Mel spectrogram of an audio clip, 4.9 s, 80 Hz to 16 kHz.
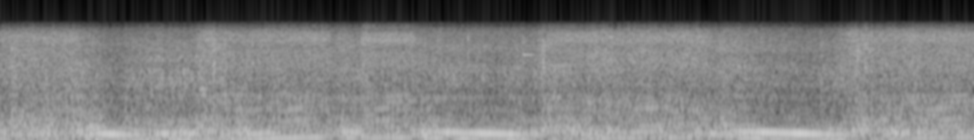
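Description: A 4x4's engine revving up and dropping back several times, its pitch rising and falling about once a second.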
